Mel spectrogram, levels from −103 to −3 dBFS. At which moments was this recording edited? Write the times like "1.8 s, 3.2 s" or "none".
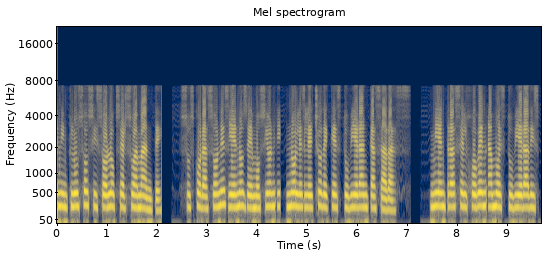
1.2 s, 3.4 s, 4.4 s, 4.9 s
